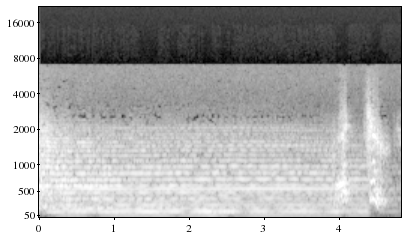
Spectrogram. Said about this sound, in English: I heard you sneezing.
